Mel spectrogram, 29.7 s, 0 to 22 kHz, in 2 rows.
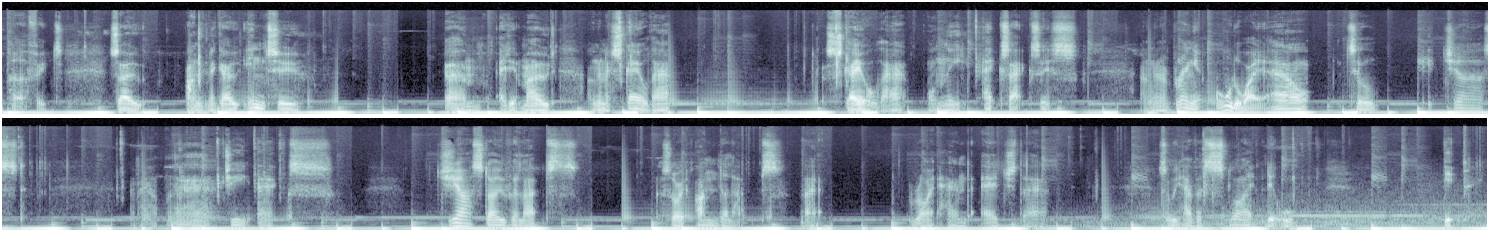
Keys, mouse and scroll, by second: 1.9 Tab, 6.1 x, 8.3 s, 15.5-16.0 scroll up 2, 16.2 shift+middle click, 17.0 g, 26.0 middle click, 26.8 Tab, 27.2 middle click, 27.7 a, 27.9 a, 28.0-29.7 middle drag.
